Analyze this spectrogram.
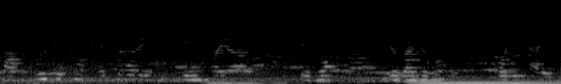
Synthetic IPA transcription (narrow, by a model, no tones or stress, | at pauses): sãskɾut̪ikɔkʰet̪ɾɔɾeb̪inibɔjɔ | ebɔŋ | d͡ʒoɡad͡ʒoɡɔkɔɾit̪ʰae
